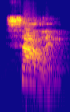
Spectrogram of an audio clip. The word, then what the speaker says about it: Zahlen: E, em alemão, a palavra número se escreve assim. E nós lemos Zahlen.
